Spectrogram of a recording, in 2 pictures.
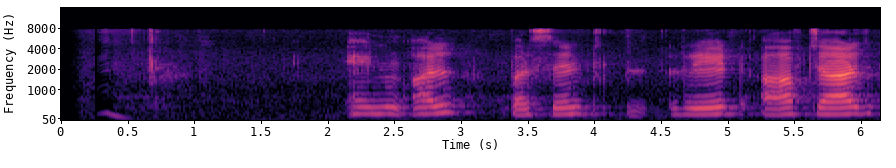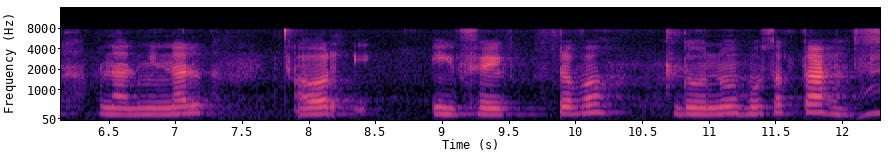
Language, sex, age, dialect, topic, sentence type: Hindi, female, 25-30, Awadhi Bundeli, banking, statement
